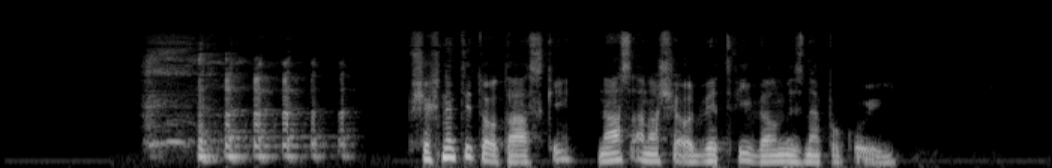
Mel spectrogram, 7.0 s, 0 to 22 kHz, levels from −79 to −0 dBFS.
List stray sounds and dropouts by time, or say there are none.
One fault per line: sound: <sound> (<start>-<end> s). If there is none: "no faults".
sound: laugh (0.9-2.5 s)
